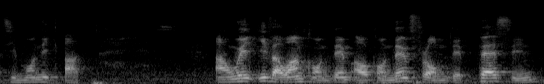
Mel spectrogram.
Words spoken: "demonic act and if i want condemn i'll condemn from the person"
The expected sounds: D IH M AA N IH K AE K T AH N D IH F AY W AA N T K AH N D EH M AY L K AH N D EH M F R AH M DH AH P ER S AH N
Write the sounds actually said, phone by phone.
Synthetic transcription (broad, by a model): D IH M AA N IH K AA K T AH N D IH F AY W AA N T K AH N D EH M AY W K AH N D EH M F R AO M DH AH P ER S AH N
